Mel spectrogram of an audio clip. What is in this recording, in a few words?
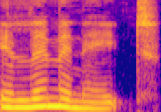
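"Eliminate", English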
